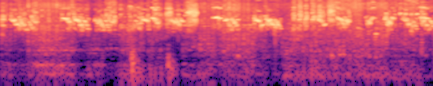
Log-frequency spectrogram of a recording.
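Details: Budgerigars during breeding season chatter in a steady stream of high, scratchy warbles and quick chirps.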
